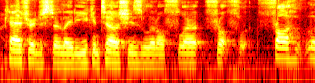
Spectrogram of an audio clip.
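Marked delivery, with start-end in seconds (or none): 1.6-3.1 mock flustered stutter. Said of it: "I can't even talk 'cause I'm so flustered".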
